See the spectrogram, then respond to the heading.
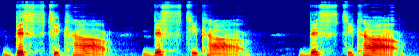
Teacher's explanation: because we connected the ba to the Hamzat al-Wasl, we would actually drop the Hamzat al-Wasl in terms of pronunciation.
